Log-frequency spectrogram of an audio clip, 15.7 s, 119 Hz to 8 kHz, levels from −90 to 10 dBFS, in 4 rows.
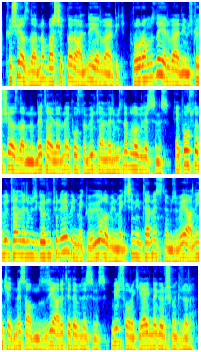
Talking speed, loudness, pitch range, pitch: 130 wpm, -17 LUFS, 125-165 Hz, 145 Hz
